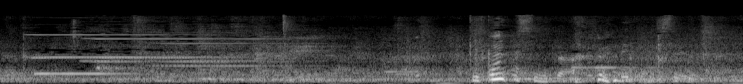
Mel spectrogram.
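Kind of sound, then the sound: signal or alarm, parliament session bell ringing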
